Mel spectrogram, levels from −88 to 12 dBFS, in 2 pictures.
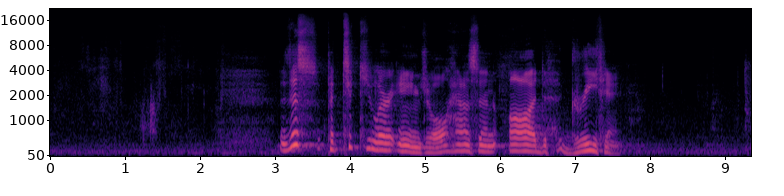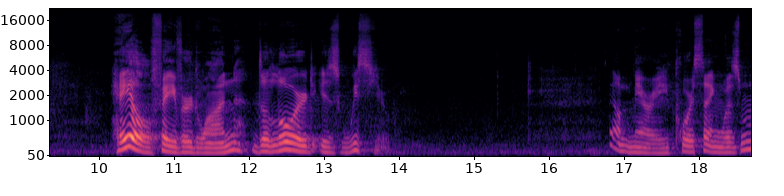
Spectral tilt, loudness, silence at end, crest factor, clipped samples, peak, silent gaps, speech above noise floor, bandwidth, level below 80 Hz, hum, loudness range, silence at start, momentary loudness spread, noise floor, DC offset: -5.5 dB/octave; -30 LUFS; 0 s; 26 dB; under 0.1%; -6 dBFS; none; 35 dB; 18.5 kHz; -82 dBFS; none; 17 LU; 1.35 s; 15 LU; -65 dBFS; under 0.1%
